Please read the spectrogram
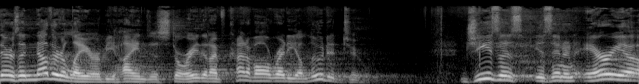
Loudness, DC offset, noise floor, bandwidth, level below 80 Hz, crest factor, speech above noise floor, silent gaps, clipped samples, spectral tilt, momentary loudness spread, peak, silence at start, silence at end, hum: -20 LUFS; under 0.1%; -54 dBFS; 16.5 kHz; -70 dBFS; 16 dB; 35 dB; none; under 0.1%; -4.5 dB/octave; 11 LU; -4 dBFS; 0 s; 0 s; none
